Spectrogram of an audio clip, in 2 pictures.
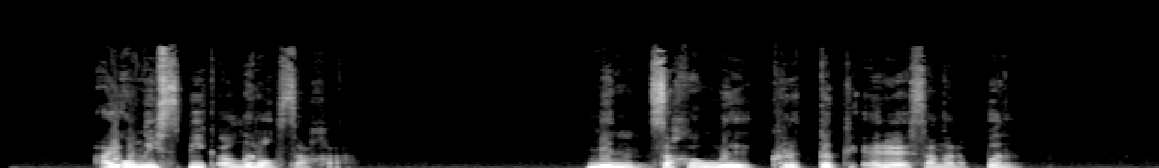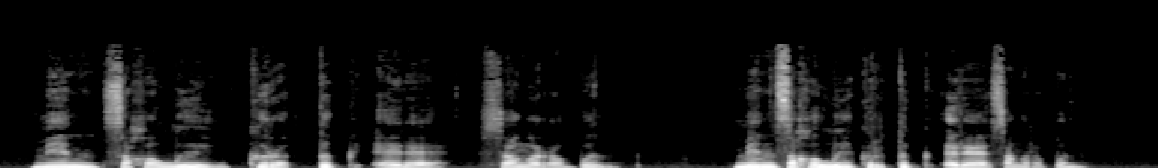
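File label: Sakha I only speak a little Sakha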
